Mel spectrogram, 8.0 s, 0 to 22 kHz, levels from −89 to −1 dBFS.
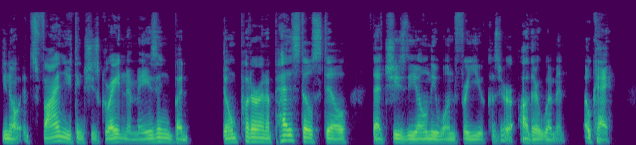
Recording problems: none

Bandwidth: 15 kHz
